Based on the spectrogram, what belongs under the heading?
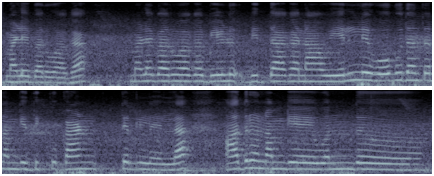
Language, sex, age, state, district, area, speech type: Kannada, female, 45-60, Karnataka, Udupi, rural, spontaneous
